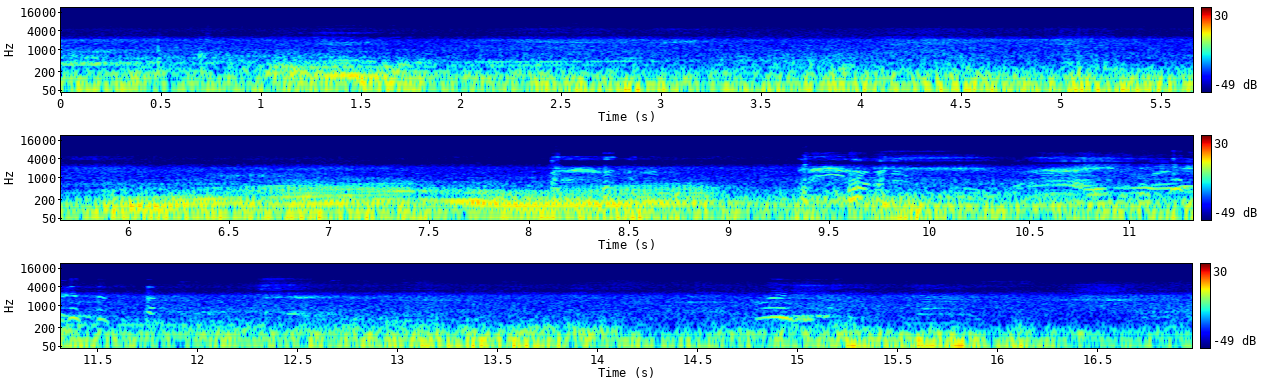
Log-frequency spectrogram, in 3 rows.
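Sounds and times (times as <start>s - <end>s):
wind rushing over microphone: 0.0s - 16.9s
riders' voices: 9.8s - 13.2s, 13.8s - 16.9s.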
